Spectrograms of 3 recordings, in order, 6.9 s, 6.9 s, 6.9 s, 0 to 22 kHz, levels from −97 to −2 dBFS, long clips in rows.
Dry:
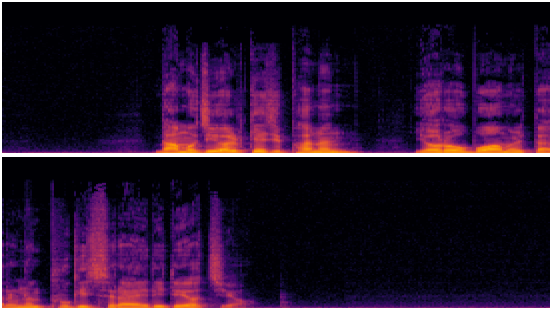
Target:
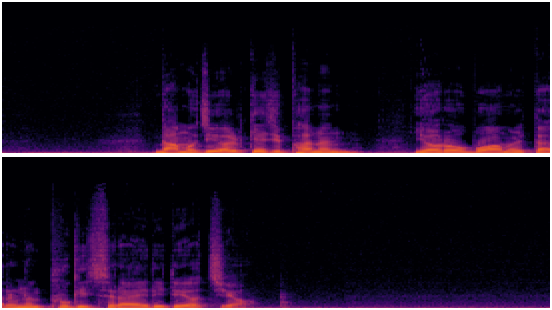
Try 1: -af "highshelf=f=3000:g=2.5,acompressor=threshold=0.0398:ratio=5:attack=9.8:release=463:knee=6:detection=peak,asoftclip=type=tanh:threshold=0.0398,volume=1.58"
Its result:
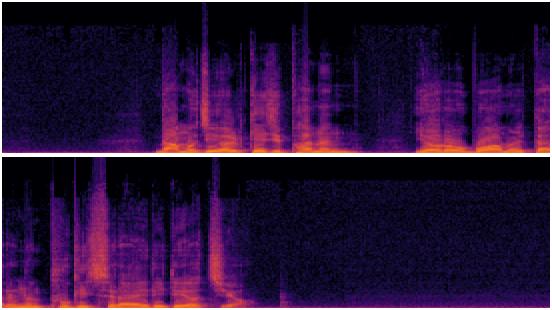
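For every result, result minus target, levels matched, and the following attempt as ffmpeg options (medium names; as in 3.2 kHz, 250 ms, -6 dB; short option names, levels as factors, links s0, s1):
8 kHz band +8.0 dB; compression: peak gain reduction -6.5 dB
-af "highshelf=f=3000:g=-7,acompressor=threshold=0.0398:ratio=5:attack=9.8:release=463:knee=6:detection=peak,asoftclip=type=tanh:threshold=0.0398,volume=1.58"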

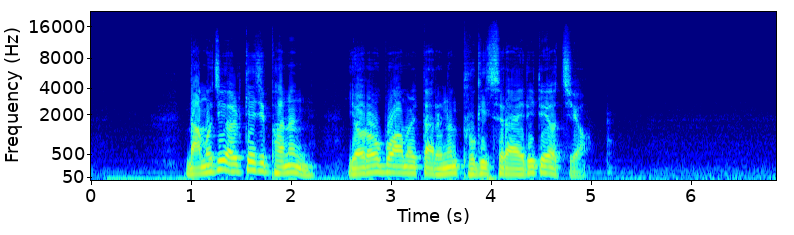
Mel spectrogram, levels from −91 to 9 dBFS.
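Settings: compression: peak gain reduction -7 dB
-af "highshelf=f=3000:g=-7,acompressor=threshold=0.0141:ratio=5:attack=9.8:release=463:knee=6:detection=peak,asoftclip=type=tanh:threshold=0.0398,volume=1.58"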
